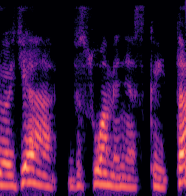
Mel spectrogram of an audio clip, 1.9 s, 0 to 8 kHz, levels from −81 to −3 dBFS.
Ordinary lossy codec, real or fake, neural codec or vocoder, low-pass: Opus, 64 kbps; real; none; 7.2 kHz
